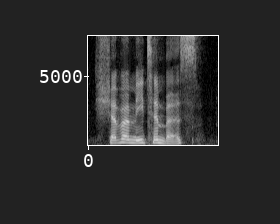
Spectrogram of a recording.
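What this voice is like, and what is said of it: Put-on pirate accent. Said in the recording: “That's got a pirate accent”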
